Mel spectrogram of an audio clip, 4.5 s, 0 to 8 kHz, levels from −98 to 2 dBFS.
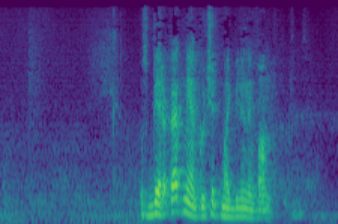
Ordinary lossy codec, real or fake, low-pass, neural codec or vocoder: MP3, 32 kbps; fake; 7.2 kHz; codec, 16 kHz, 0.5 kbps, X-Codec, HuBERT features, trained on LibriSpeech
